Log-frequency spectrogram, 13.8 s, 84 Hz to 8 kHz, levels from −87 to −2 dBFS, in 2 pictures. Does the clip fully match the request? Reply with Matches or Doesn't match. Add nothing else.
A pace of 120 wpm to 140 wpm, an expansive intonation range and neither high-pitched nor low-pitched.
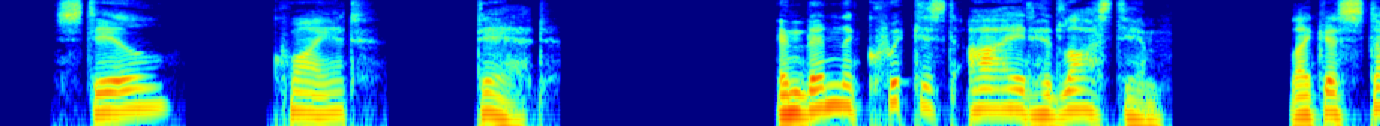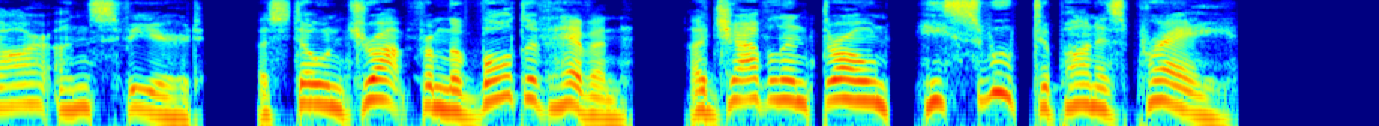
Matches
